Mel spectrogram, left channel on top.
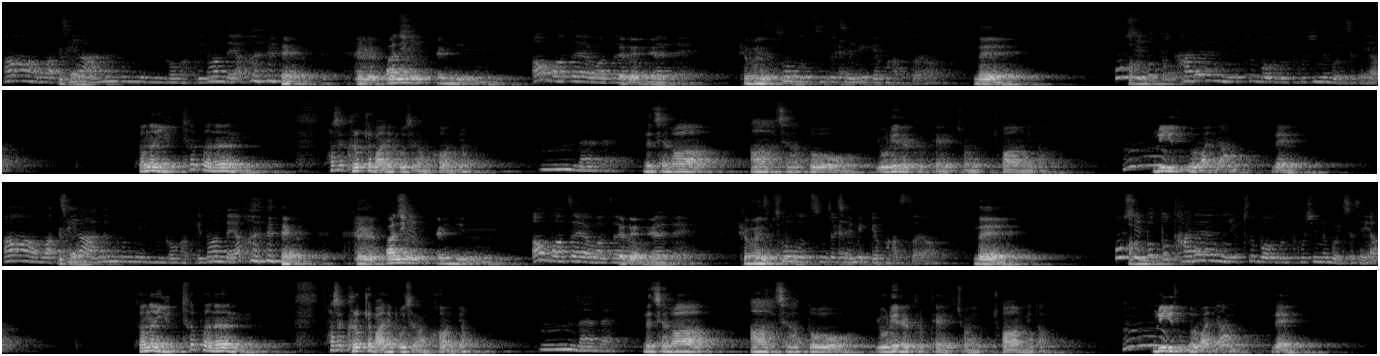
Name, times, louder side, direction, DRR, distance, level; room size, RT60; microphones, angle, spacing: voice 1, 0.0-3.1 3.5-4.2 5.3-6.9 7.5-9.4 11.1-13.8 19.1-19.9 25.0-26.2, right 2 dB, 90° right, 5 dB, 0.6 m, -32 dB
voice 2, 3.5-5.0 6.2-6.7 7.4-8.0 9.7-10.1 15.1-16.4 16.7-18.5 20.2-20.8 21.2-24.2 25.3-26.1 26.5-26.7, right 2 dB, 35° right, 5 dB, 0.7 m, -24 dB
7.9 x 2.9 x 5.5 m, 0.90 s
head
